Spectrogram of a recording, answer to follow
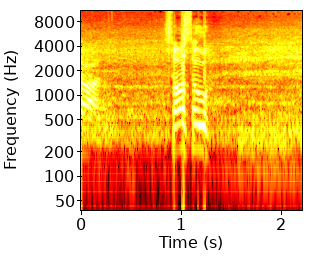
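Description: Motorcycle being ridden on a rough dirt road: a steady hum of engine and road noise. A short burst of voice comes at the start and again about a second in.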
